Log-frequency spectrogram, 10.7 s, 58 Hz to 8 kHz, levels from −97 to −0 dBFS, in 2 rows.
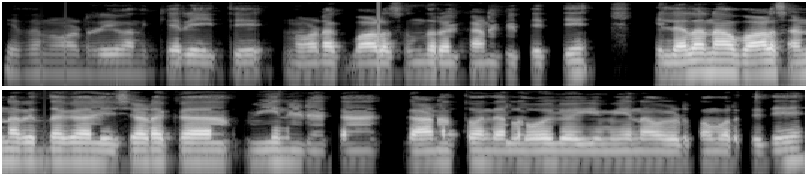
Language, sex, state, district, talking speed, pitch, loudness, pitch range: Kannada, male, Karnataka, Bijapur, 110 wpm, 120 Hz, -20 LUFS, 115-125 Hz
